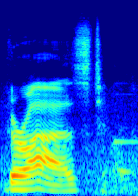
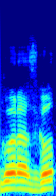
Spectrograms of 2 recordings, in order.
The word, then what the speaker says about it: Gorazd: Gorazd. Say it correctly? Correct. Okay. Introduce yourself and who you're with, and then we'll talk about this cool thing. So I'm Gorazd.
